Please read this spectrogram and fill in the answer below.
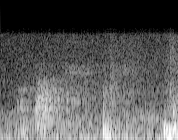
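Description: A short sniff close to the microphone about half a second in, then a soft thump.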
